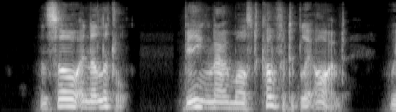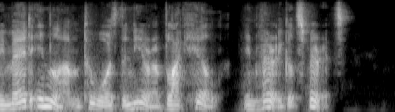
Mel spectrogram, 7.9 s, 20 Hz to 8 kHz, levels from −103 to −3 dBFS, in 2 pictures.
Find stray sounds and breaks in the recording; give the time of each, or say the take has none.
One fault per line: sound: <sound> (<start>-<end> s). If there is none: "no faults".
no faults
